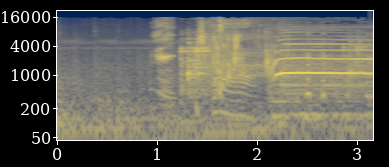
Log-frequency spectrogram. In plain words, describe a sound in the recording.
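A young woman screams in pain.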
